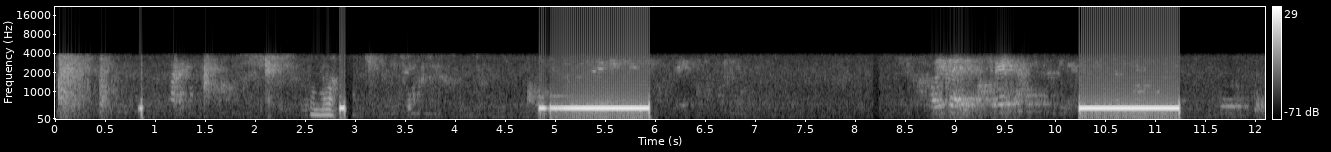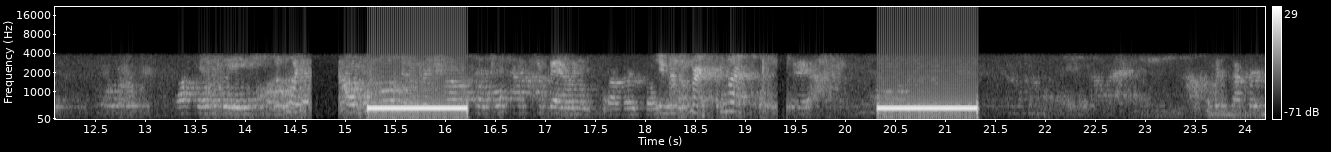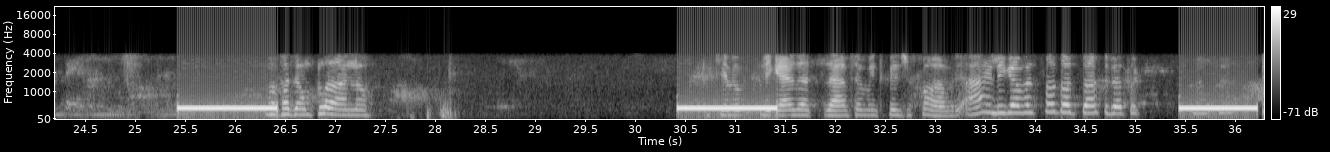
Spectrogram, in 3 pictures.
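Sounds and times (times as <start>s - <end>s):
speech: 2.6s - 3.0s, 26.5s - 27.5s, 31.6s - 35.2s
telephone busy signal while a call waits on hold: 4.8s - 6.0s, 10.2s - 11.3s, 15.2s - 16.2s, 20.3s - 21.4s, 25.4s - 26.4s, 30.4s - 31.4s, 35.4s - 36.2s
recorded voice speaking on a telephone hold line: 30.5s - 36.2s.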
